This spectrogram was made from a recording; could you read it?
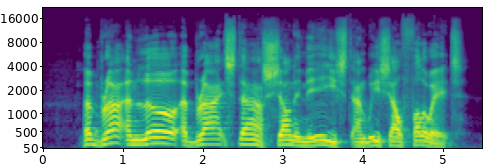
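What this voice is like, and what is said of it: Yorkshire accent. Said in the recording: “You can't do the nativity play in a Yorkshire accent.”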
